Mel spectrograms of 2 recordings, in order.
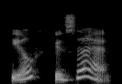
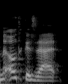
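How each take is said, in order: First: OATH GAZETTE echoed with a rising end; "Oath Gazette" turned into a question. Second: OATH GAZETTE stated with a falling end; matter-of-fact correction on "Oath Gazette"; correcting statement. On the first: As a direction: repeat "Oath Gazette" as a puzzled question, lifting on Gazette. Retold questioning echo of name. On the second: Retold correction of a name. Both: Retold or imitated.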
